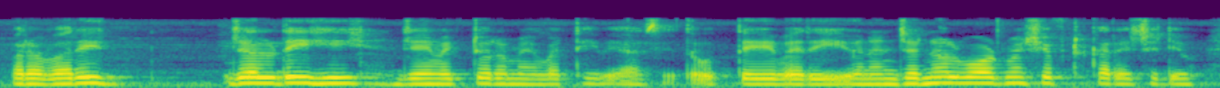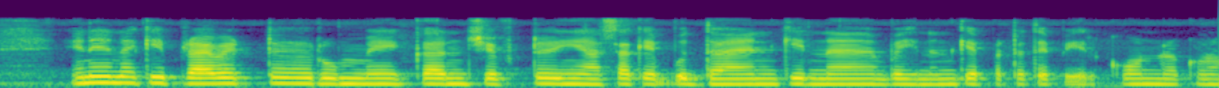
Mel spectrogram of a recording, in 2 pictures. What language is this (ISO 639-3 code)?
snd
